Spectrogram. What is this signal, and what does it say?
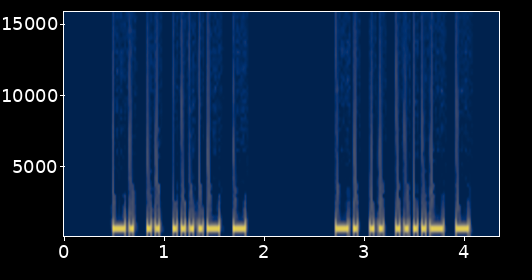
Morse code, heard as a keyed tone, about 28 wpm, 700 Hz. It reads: NI4T NI4T
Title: USA Call Signs - 4 Characters - Repeated 2x - 28wpm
